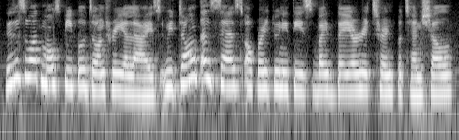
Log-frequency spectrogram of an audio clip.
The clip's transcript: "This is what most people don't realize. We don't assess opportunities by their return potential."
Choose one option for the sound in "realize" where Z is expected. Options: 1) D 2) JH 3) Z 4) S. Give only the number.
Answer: 4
